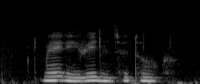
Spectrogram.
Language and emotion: Russian, sad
